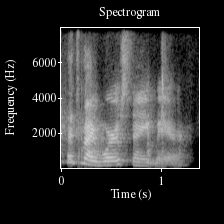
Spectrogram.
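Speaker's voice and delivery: ordinary delivery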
